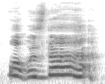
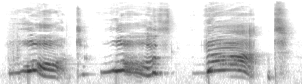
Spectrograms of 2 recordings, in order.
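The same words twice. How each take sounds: First: High, loud, quick start of alarm; startled question. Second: Very high, loud, drawn-out wail; terrified cry. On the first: Friends hear tapping at the door, startled. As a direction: jump at a sudden noise. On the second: Friends panic at the third knock, terrified wail. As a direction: stretch every word out in alarm. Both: A narrator's reading.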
